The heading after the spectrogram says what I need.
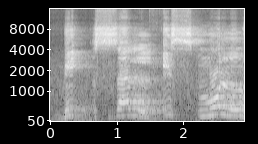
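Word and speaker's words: بئس الاسم: Bi'salismul, bukan bi'sal ismul fusuqu.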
